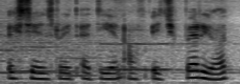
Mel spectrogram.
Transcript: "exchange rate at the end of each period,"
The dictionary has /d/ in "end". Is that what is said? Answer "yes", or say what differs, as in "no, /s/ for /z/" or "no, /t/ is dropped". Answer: no, /d/ is dropped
